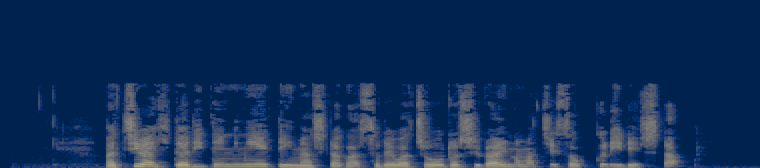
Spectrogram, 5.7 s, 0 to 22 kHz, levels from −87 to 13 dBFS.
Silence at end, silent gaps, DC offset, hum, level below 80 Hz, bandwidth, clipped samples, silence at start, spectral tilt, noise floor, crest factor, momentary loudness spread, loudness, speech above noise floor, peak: 0.65 s; none; under 0.1%; none; -82 dBFS; 11.5 kHz; under 0.1%; 0.8 s; -3 dB/octave; -60 dBFS; 20 dB; 9 LU; -28 LUFS; 33 dB; -8 dBFS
